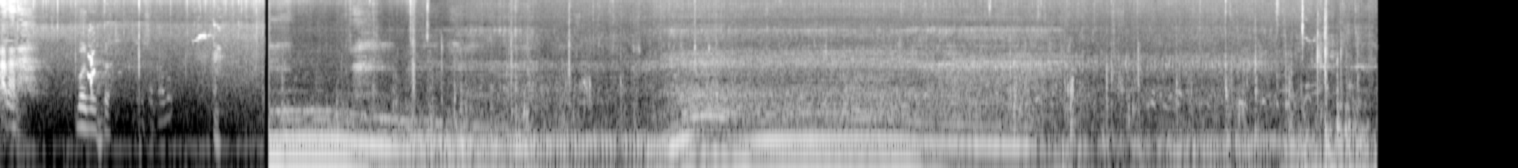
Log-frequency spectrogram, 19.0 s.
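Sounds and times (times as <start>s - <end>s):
car engine running: 3.4s - 17.2s.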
